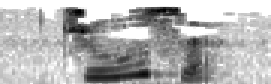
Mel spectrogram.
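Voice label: "竹子", Mandarin Chinese; hsk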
